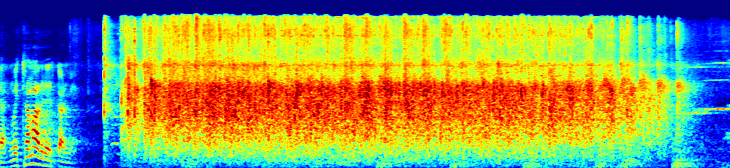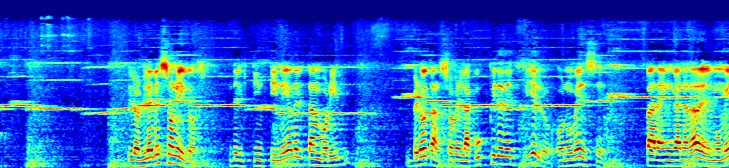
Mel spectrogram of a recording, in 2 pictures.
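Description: A young man reads out steadily into a microphone, heard through loudspeakers.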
